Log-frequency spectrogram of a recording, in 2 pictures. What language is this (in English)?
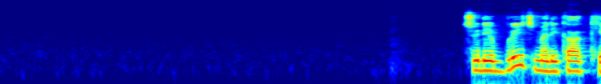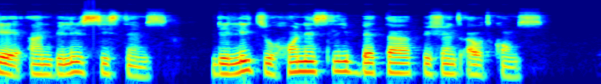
Nigerian Pidgin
